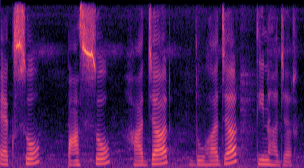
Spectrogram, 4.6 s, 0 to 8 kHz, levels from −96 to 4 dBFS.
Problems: constant background noise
